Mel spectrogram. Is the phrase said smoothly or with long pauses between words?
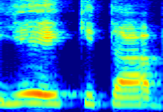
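smoothly. The words flow together without pauses. The speaker calls it right. "जैसे आप उर्दू में कहती हैं"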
